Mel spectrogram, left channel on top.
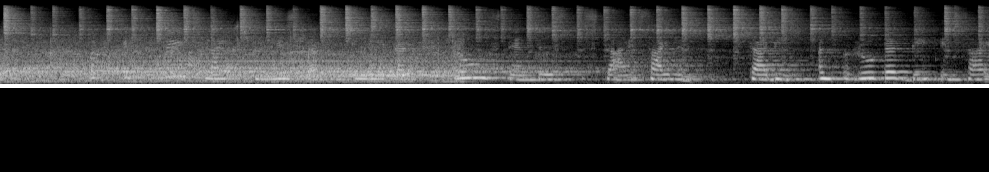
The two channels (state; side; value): silent; right; digital silence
